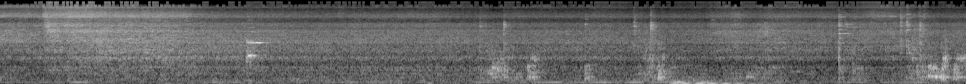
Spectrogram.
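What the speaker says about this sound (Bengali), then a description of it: "জিরে বাটাটা দেওয়ার পরে আলু পটল চিংড়ি মাছ সব কিছুর সাথে ভালোভাবে একটু নাড়াচাড়া করে" Potato, pointed gourd and prawns get stirred in a pan with ground cumin paste, producing a hissing, steamy sizzle and a scatter of scraping stirs that grow busier toward the end, without speech.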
